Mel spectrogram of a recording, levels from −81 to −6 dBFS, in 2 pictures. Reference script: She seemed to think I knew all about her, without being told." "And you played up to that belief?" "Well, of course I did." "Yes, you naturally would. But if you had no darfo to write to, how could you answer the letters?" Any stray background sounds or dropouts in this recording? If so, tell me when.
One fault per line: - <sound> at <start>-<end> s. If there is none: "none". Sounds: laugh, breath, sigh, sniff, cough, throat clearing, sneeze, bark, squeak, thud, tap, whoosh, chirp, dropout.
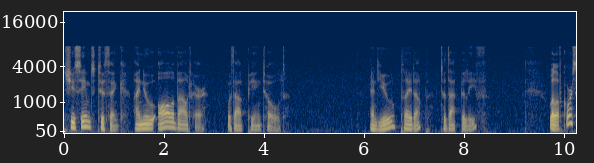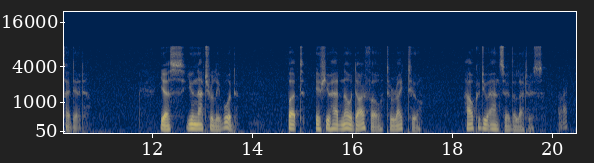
- laugh at 20.1-20.3 s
